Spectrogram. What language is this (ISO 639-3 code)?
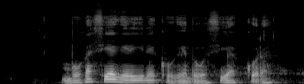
kik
